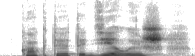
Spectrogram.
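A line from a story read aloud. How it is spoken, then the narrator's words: Stunned whisper. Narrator (Russian): прошептал остолбеневший орлик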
